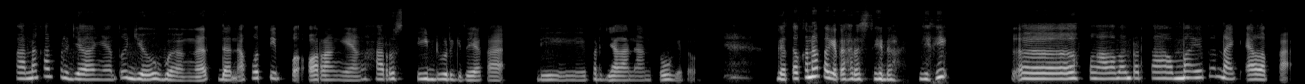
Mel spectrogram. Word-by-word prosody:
karena 275 +2 +1
kan 370 +1 -4
perjalanannya 230 -6 -1
tuh 310 - -3
jauh 245 +1 +4
banget 180 0 -3
dan 215 -2 -2
aku 290 +6 -2
tipe 275 -2 -8 0.2
orang 210 -1 -1
yang 190 -1 -7
harus 250 +2 -3
tidur, 245 -1 +2
gitu 200 -1 -8
ya - - -6
Kak, 190 -1 -5 0.3
di 200 -2 -6
perjalanan 200 -2 -5
tuh, 215 +3 -1
gitu. - - -17 0.8
Enggak 240 -4 +2
tahu 275 0 +1
kenapa 355 0 +9
kita 235 0 +2
harus 240 -1 0
tidur. 230 -4 +1 0.2
Jadi, 255 +8 +3 0.7
eee, 260 0 +5
pengalaman 275 +1 +1
pertama 285 +1 +2
itu 320 +5 -3
naik 275 -5 -1
Elf, 230 -1 +2
Kak. - - -7
245 Hz, 155 wpm, -24 LUFS, 215-275 Hz, 0.8 s, kenapa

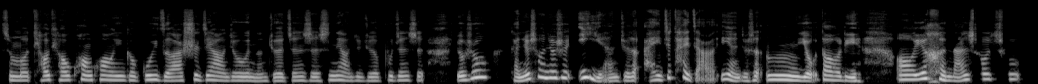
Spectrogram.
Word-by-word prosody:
什 195 - -4
么 190 0 -1
条 200 +2 -2
条 200 -1 -2
框 205 0 -1
框 210 -1 -1
一 195 - +1
个 195 -1 -3
规 215 +4 0
则 180 -2 -2
啊， 180 +1 -1
是 220 +4 -2
这 210 +1 -2
样 190 -3 -1
就 175 0 -1
能 165 0 -5
觉 165 - -5
得 170 - -1
真 180 +3 -6
实， 170 -1 -4
是 170 +4 -5
那 205 - 0
样 190 -3 -3
就 175 0 -7
觉 170 - -7
得 170 - -2
不 195 +2 -6
真 195 +1 -3
实。 185 -1 -7 0.3
有 195 - +3
时 290 - -1
候 335 +1 +5 0.2
感 165 - -1
觉 225 - +5
上 325 +4 +2
就 305 - +6
是 305 0 +1
一 320 0 +5
眼， 155 +2 -2
觉 175 +1 -3
得， 180 - +1
哎， 205 +1 -3
这 305 - -3
太 295 -3 0
假 - - -5
了， - - -6
一 235 - -1
眼 185 -9 +2
就 165 - -4
是， 185 - -1
嗯， 210 -3 +6
有 170 +3 +3
道 205 -4 +1
理 165 -3 +1 0.4
哦， 220 +1 +3
也 250 - +6
很 220 -9 +2
难 180 +6 0
说 245 +1 -3
出 240 -1 -8
195 Hz, 345 characters per minute, -23 LUFS, 175-220 Hz, 0.4 s, 就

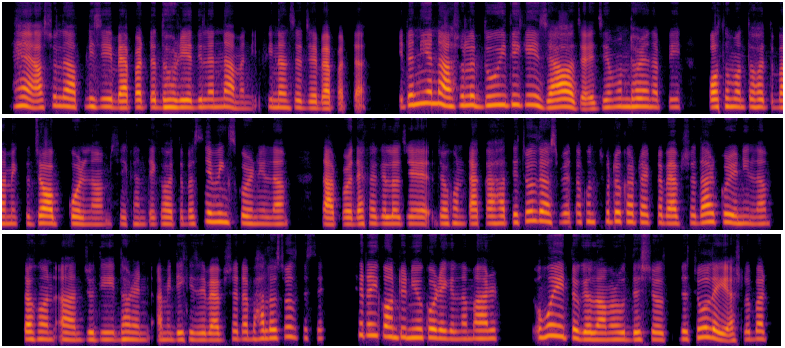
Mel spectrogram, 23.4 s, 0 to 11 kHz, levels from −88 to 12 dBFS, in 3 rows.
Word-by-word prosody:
হ্যাঁ, 255 -4 +4
আসলে 250 +4 -3
আপনি 230 +2 -7
যে 230 - -1
ব্যাপারটা 210 +1 +2
ধরিয়ে 210 -1 +5
দিলেন 220 0 -1
না? 220 - +3
মানে 175 -1 -14
ফিন্যান্স 210 -2 -2
এর - - -3
যে 190 - 0
ব্যাপারটা। 175 - -1 0.4
এটা 285 - +2
নিয়ে 335 +1 +4
না - - +7
আসলে 270 +3 +2
২ 280 +1 +4
দিকেই 285 -1 +1
যাওয়া 225 +1 +9
যায়। 160 +1 -1
যেমন 220 +2 -2
ধরেন 235 -1 +3
আপনি 220 +1 -11 0.3
প্রথমত 225 0 +2
হয়তোবা 210 -1 -2
আমি 205 - -6
একটু 205 - -12
জব 210 -1 +7 0.2
করলাম। 185 -2 -1 0.2
সেখান 190 -1 -11
থেকে 190 +1 -11
হয়তোবা 190 0 -5
savings 255 -3 +1
করে 210 -2 0
নিলাম। 195 0 -3 0.4
তারপর 185 +1 +2
দেখা 200 +1 -2
গেল 200 - 0 0.2
যে, 200 - -2 0.2
যখন 210 +1 -3
টাকা 205 +1 -1
হাতে 210 +3 -2
চলে 280 0 +2
আসবে 250 0 -9
তখন 255 +1 -4
ছোটখাটো 260 -2 0
১ - - -23
টা - - -2
ব্যবসা 210 +1 -1
দাঁড় 250 +1 +5
করে 240 -2 +3
নিলাম। 200 0 -7 0.4
তখন 215 0 +2 0.2
আ - - +3 0.2
যদি 205 0 -2 0.2
ধরেন 205 -2 -1 0.2
আমি 200 - -6
দেখি 205 0 -1
যে 195 - -1
ব্যবসাটা 215 +3 -3
ভালো 235 +2 +1
চলতেছে। 260 -4 -7 0.3
সেটাই 330 -2 0
continue 260 -2 +3
করে 255 -2 +5
গেলাম। 225 0 -6
আর 235 - +2 0.6
হয়েই 310 -1 +4
তো 245 - +5
গেল 205 -1 +4
আমার 205 +1 -2
উদ্দেশ্য 205 +1 -2
হচ্ছে 205 +3 -6
চলেই 255 -8 +4
আসলো। 185 +4 -9
বাট 225 -1 0
215 Hz, 195 wpm, -19 LUFS, 205-250 Hz, 0.6 s, যাওয়া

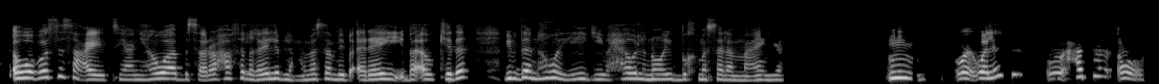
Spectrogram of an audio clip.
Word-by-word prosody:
هو 295 +1 +8
بُص 320 +2 +1
ساعات، 225 - -1
يعني 220 0 -7
هو 265 0 +5
بصراحة 235 +3 -4
في 275 +2 -6
الغالب 250 +1 0
لمّا 210 -2 -7
مثلًا 240 +2 -4
بيبقى 225 -2 -1
رايِق 240 +2 +2
بقى 235 +1 +1
وكده، 250 +7 +2 0.3
بيبدأ 280 +3 +4
إن 270 -4 0
هو 295 +3 +2
ييجي 235 -2 -4
ويحاول 255 +4 -1
إن 230 - -2
هو 235 0 -1
يطبُخ 235 0 -6
مثلًا 230 -2 -4
معايا. 205 +2 -6 1.0
إمم، 295 0 +7 0.4
و 270 - -4 0.2
ولكن 390 +11 +2 0.3
وحتى 390 -7 0 0.2
آه، 270 -5 -1
245 Hz, 150 wpm, -24 LUFS, 225-280 Hz, 1.0 s, هو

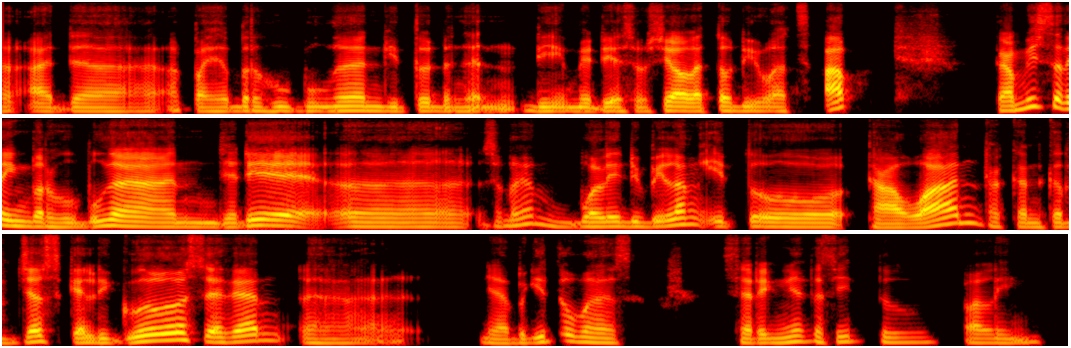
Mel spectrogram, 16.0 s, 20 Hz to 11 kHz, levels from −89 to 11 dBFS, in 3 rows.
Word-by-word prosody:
ada 115 0 -3
apa, 115 -4 -4
ya, - - -3
berhubungan, 125 +1 -1
gitu, 120 +1 -3
dengan 115 0 -4
di 120 -1 -1
media 115 0 -1
sosial 115 +3 +3
atau 125 - -1
di 125 - -3
WhatsApp, 120 -1 +3 0.7
kami 200 - +2
sering 165 -8 +3
berhubungan. 130 -2 +3
Jadi, 160 +6 +4
eee, 125 -1 -2 0.2
sebenarnya 175 +7 -5
boleh 135 0 0
dibilang 170 +9 0
itu 125 -3 -1 0.2
kawan, 120 - +5
rekan 125 -1 -6
kerja 125 +6 +1
sekaligus, 180 +11 +3
ya, - - +7
kan, 180 +4 +3
ah, 120 -1 -8 0.4
ya, 115 -2 -3
begitu, 150 +9 -4
Mas, 135 -4 -2 0.5
sharing-nya 125 +5 -1
ke 150 - -3
situ 145 -3 -9 0.2
paling. 125 +3 -5
125 Hz, 130 wpm, -23 LUFS, 120-150 Hz, 0.7 s, ya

